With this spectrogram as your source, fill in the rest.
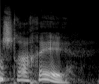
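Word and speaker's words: Straché: Ich sag nur Strache. Ich hoffe, das wird so ausgesprochen. – Manon Strache, ja, genau.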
